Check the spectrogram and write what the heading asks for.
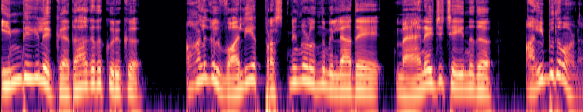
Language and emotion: Malayalam, surprised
